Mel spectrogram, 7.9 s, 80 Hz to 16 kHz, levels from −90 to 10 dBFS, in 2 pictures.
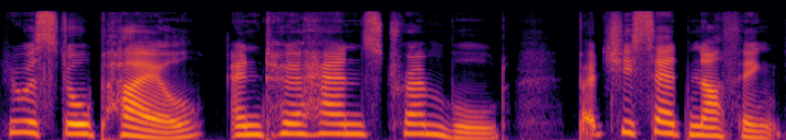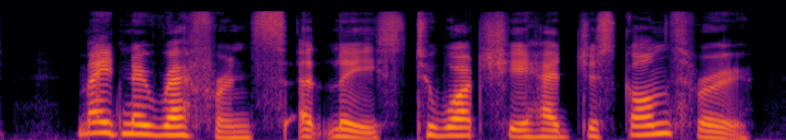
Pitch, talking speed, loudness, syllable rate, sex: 205 Hz, 185 wpm, -18 LUFS, 4.2 syllables/s, female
